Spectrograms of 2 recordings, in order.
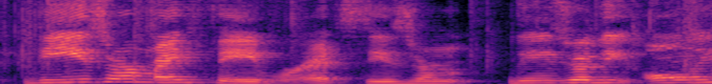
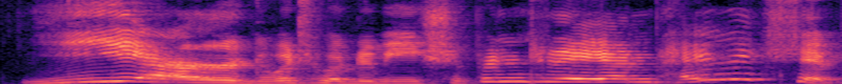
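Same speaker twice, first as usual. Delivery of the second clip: mock pirate; 6 semitones higher, 3 dB louder than usual.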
